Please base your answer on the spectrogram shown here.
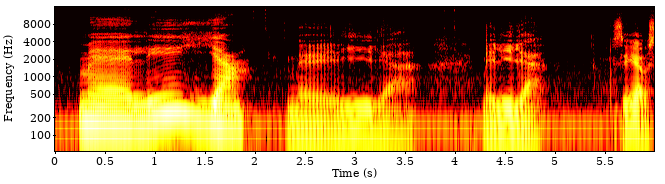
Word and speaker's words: Melilla: Melilla. Melilla.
